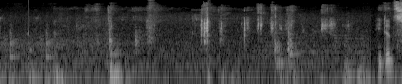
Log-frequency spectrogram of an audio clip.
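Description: A gear lever clunks into place.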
